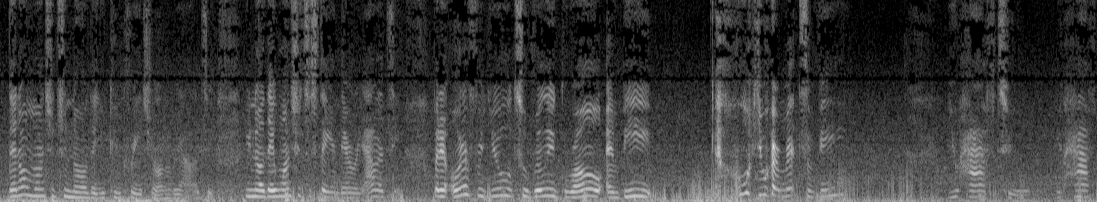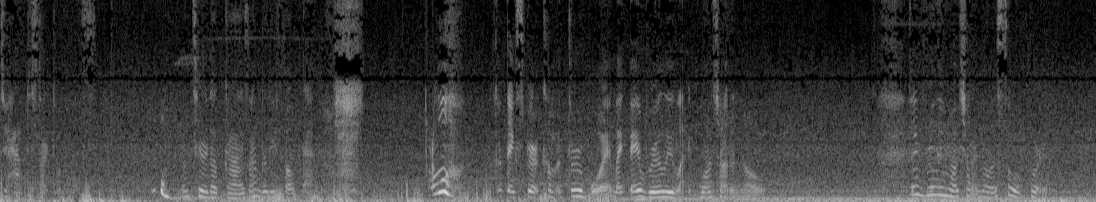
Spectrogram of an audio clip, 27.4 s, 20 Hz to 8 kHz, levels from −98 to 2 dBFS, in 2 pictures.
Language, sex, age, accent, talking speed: English, female, 20-39, American, 180 wpm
